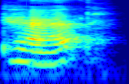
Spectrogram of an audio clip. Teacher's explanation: When articulating k, the vowel cords do not vibrate. Airflow is momentarily blocked at the velum and then released. For example, in the word cat, the sound k is felt as a brief stop of airflow before release. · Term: stop consonant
